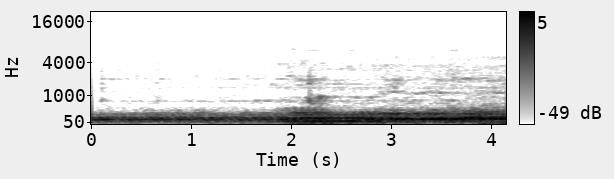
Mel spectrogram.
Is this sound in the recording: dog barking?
no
